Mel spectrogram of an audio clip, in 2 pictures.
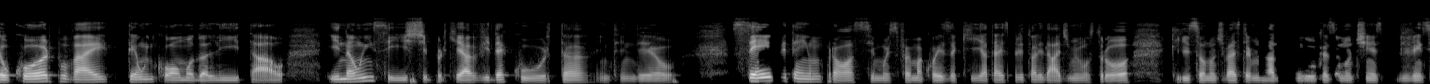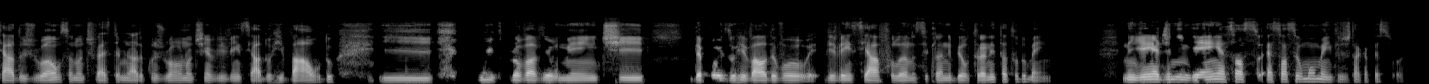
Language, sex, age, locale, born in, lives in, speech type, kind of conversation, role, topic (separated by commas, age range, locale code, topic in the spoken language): Portuguese, male, 30-34, pt-BR, Brazil, Portugal, conversation, unstructured, none, Como você sabe quando é hora de terminar um relacionamento?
